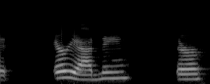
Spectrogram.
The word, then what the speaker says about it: Ariadne: Next book I had to look up the pronunciation on because I didn't even know how to say it. Ariadne.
